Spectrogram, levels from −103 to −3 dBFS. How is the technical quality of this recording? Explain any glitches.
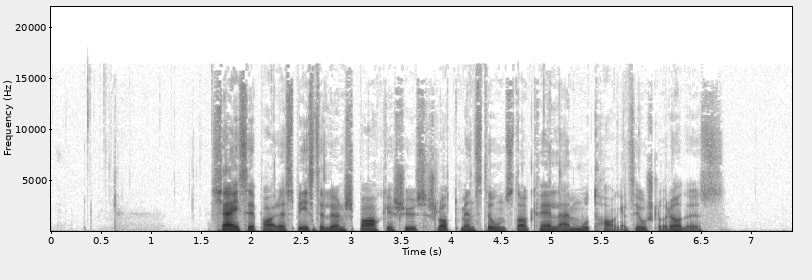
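The technical quality of this recording shows no glitches to explain.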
